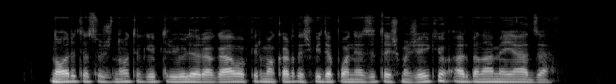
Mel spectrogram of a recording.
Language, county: Lithuanian, Kaunas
